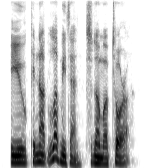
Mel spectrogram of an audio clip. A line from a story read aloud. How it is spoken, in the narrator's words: I asked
